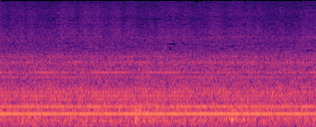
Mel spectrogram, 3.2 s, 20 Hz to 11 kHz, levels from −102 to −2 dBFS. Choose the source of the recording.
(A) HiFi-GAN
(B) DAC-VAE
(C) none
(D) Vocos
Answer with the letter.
C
